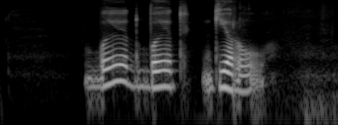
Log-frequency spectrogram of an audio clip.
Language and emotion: Russian, neutral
